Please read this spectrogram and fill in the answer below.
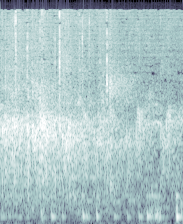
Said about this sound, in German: So, aber wenig Applaus für die Frauen.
